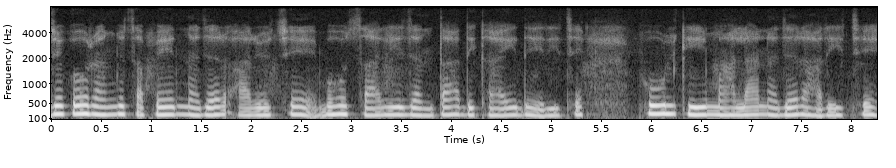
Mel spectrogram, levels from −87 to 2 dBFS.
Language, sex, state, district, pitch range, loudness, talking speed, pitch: Rajasthani, female, Rajasthan, Nagaur, 180-200 Hz, -14 LUFS, 150 wpm, 190 Hz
